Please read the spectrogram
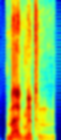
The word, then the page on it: magneton: British English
